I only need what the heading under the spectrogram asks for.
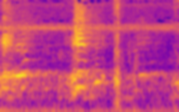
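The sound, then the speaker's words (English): Geese honking as a flock of about two dozen flies overhead: a steady stream of overlapping honks with a few louder bursts rising out of the flock's noise, no talking. “oh my, the geese are going to be flying right over top of me.”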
